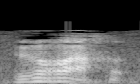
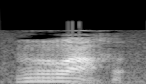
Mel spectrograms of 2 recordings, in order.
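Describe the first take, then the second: Both takes have the same delivery.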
